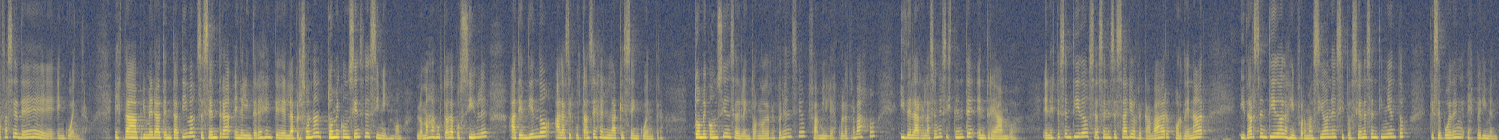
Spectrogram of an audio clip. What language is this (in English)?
Spanish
